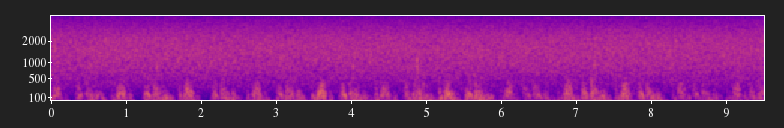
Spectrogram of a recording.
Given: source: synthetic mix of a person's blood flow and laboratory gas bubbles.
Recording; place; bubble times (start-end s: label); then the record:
Doppler ultrasound of blood flow; precordium
no bubbles
From the record:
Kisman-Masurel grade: 000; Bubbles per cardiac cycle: 0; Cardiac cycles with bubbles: 0%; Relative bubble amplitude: no bubbles discernible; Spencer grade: 0 (complete lack of bubble signals)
